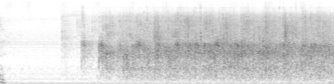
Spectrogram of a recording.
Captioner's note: applause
